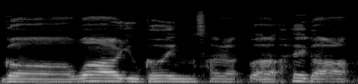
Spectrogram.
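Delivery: low, very soft, fumbling angel. Acted. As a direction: stay in the hushed angel voice while stumbling. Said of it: "I need to come up with an angel voice".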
